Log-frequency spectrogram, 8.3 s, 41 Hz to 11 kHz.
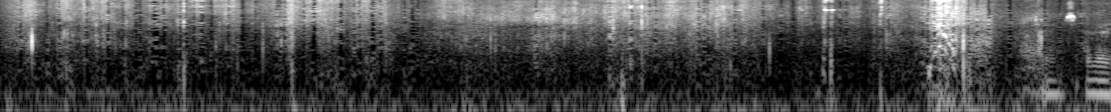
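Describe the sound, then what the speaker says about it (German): Zipper on an Amok Draumr 3.0 hammock being worked in a few short, scratchy pulls, close and moderately loud, with rustling fabric and handling noise around it. "Jetzt haben wir hier den Reißverschluss"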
